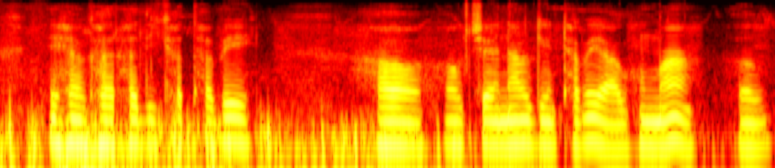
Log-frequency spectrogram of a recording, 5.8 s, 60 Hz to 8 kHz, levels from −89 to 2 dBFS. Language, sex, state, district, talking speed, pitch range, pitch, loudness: Chhattisgarhi, male, Chhattisgarh, Sarguja, 135 wpm, 115-125 Hz, 120 Hz, -18 LUFS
